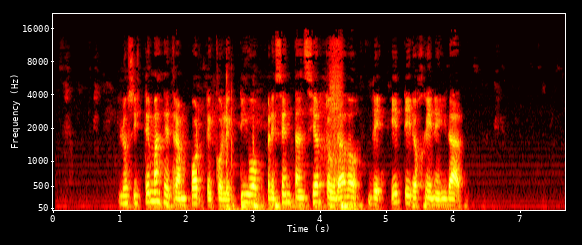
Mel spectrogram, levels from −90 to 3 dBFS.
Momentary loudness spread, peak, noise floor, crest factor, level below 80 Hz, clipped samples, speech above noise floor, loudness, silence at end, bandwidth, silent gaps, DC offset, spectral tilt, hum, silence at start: 7 LU; -2 dBFS; -61 dBFS; 16 dB; -38 dBFS; under 0.1%; 45 dB; -17 LUFS; 1.5 s; 14 kHz; none; under 0.1%; -6.5 dB/octave; none; 1 s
